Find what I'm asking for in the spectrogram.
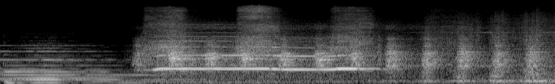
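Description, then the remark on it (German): A low sustained tone gives way to a loud burst of hissing steam and a long, shrill steam locomotive whistle, then the engine chuffs away in steady rhythmic puffs. “Mit der Dampflok.”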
